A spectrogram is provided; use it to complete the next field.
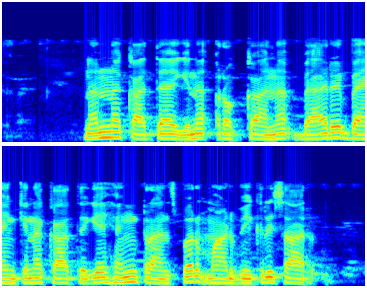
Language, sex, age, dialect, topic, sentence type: Kannada, male, 25-30, Dharwad Kannada, banking, question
